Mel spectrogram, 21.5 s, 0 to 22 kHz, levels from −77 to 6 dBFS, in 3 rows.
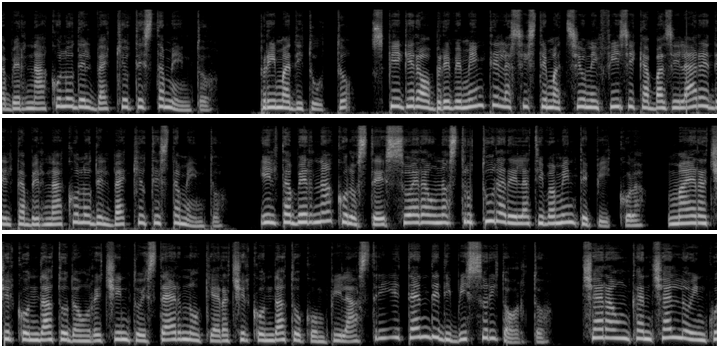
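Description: Tiny skips occur at 1.86, 4.35, 6.85, 11.83, 14.33, 16.82 and 19.31 s, one just after "di tutto spiegherò". This is likely audio missing between chunks. At these 2.5 s chunk boundaries, a few milliseconds vanish. The two sides join directly, causing a brief jolt.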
